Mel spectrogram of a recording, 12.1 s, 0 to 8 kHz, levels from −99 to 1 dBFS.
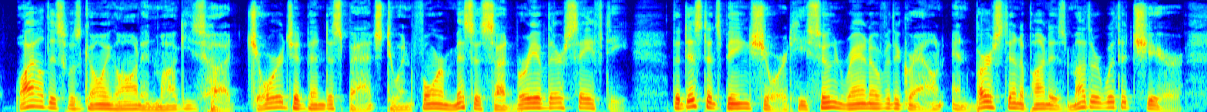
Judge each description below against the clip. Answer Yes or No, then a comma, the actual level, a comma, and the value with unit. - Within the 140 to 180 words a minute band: No, average, 190 wpm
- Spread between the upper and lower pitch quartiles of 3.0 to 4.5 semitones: No, average, 5.0 semitones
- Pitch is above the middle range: No, low, 110 Hz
